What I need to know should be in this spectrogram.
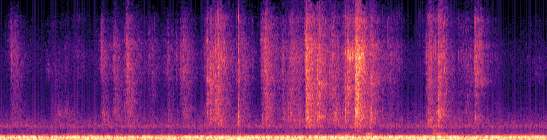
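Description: A puzzle cube's plastic layers click and clatter as they are turned quickly.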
